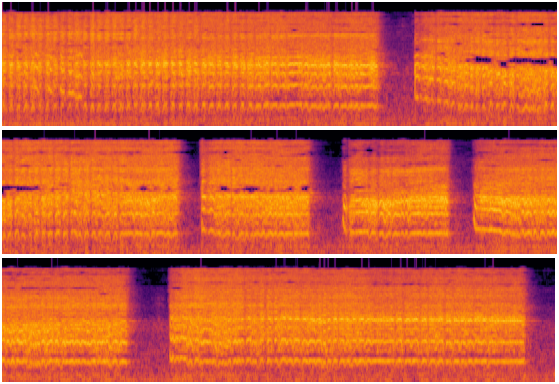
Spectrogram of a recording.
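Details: Otter squealing continuously in a high, piercing, slightly raspy tone, interrupted by brief gaps of silence.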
